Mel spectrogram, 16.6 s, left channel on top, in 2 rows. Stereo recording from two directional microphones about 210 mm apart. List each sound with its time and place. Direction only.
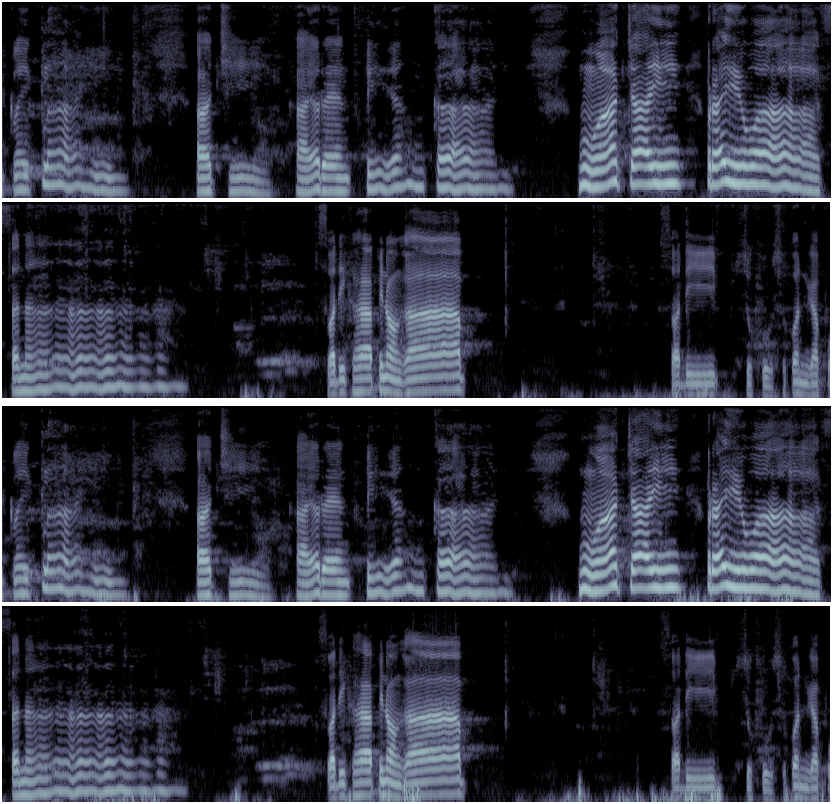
0.0 s speech: centre (ahead or behind)
11.4 s speech: 5° left (ahead or behind)
14.9 s speech: 10° left (ahead or behind)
